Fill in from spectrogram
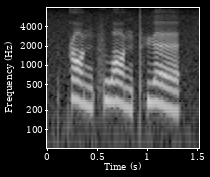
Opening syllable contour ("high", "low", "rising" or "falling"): falling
